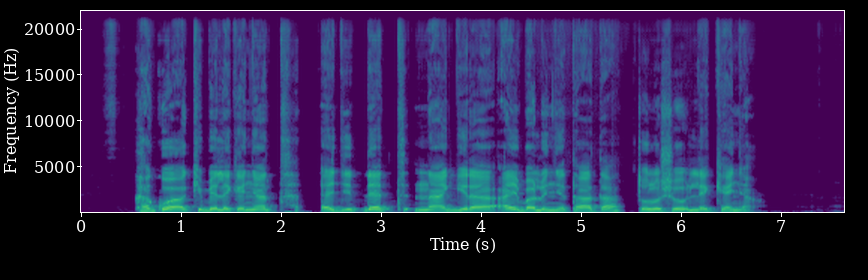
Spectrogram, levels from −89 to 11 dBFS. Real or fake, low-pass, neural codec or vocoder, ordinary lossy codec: fake; none; vocoder, 44.1 kHz, 128 mel bands every 256 samples, BigVGAN v2; none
